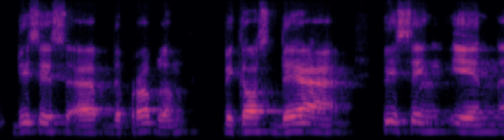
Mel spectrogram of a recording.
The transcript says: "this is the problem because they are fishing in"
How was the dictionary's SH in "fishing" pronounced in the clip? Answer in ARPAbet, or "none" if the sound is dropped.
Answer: S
